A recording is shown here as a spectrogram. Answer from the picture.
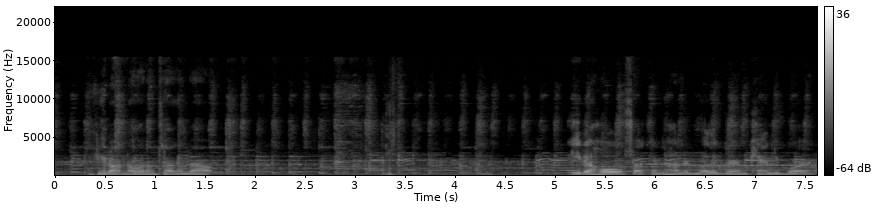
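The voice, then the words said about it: Slurred speech. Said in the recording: “I'm slurring.”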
